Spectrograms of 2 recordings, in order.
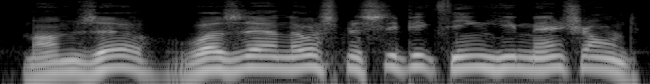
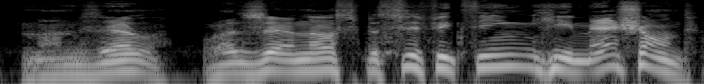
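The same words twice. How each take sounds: First: Higher, probing official voice; lightly voiced inquisitive officer; questioning policeman. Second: Remembered probing question; lightly voiced official asking; questioning officer. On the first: Policeman questions Marie-Laure.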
